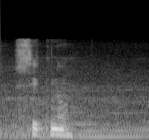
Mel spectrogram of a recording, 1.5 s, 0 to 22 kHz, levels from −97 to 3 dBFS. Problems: background sounds at intervals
